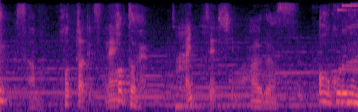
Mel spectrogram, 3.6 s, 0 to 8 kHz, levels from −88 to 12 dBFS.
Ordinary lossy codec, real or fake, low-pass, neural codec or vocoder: MP3, 48 kbps; real; 7.2 kHz; none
